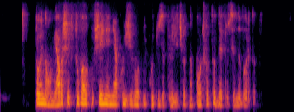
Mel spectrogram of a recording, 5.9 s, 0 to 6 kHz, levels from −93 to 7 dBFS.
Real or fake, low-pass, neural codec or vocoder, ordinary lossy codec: real; 5.4 kHz; none; Opus, 32 kbps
